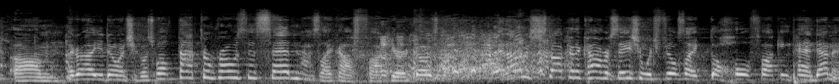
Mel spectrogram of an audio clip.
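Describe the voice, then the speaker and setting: A man with an American accent talks at a fairly quick pace with hardly any pauses, his pitch extremely high and swinging very widely. Room echo is audible, and crowd noise sits in the background. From US East Coast. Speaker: stand-up comedian. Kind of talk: stand-up. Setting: stage with audience.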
